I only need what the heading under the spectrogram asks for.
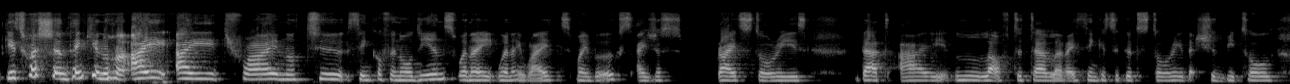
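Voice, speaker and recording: A woman's voice: mid-range voice, steady tone, unhurried. A woman from Syria, a children's author, answering interview questions earnestly and with passion, with small restarts.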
